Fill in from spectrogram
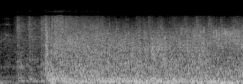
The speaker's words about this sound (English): That was a bomb?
